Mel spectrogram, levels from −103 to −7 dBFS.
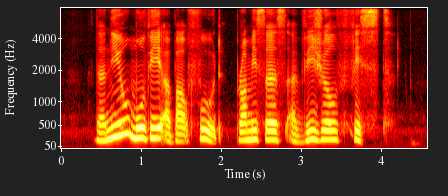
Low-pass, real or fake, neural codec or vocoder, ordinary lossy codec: none; real; none; none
